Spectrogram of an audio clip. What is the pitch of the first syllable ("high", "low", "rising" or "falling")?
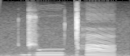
high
